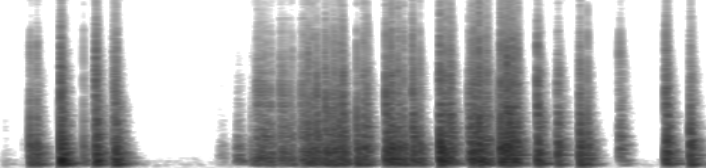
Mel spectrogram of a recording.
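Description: A large inflated green latex balloon, hollow and air-filled, is held up and tapped with fingertips, giving hollow, low, dull thunks that die away almost instantly. A quick burst of taps is followed by a short silence, then a longer, denser run of taps that thins out toward the end.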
